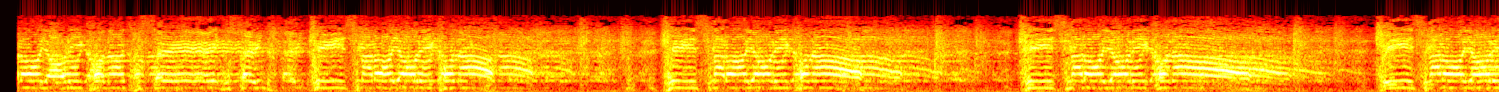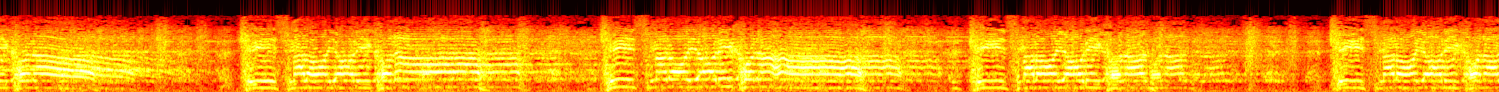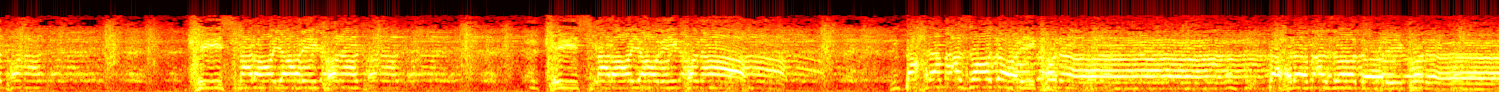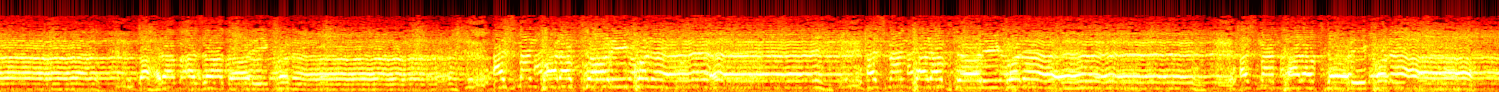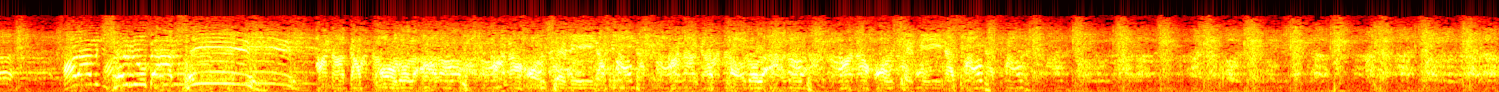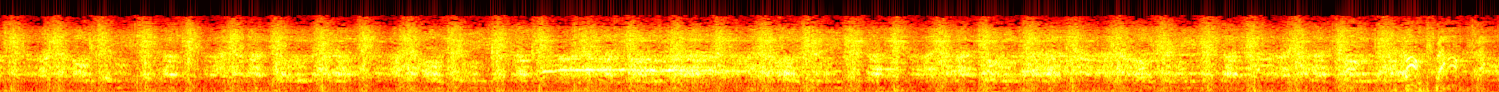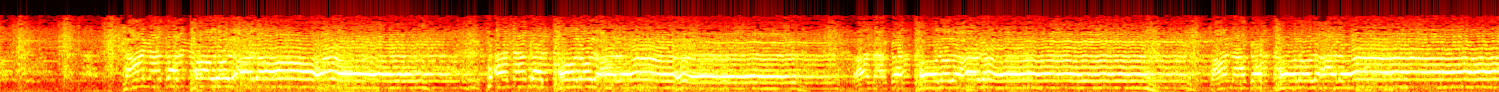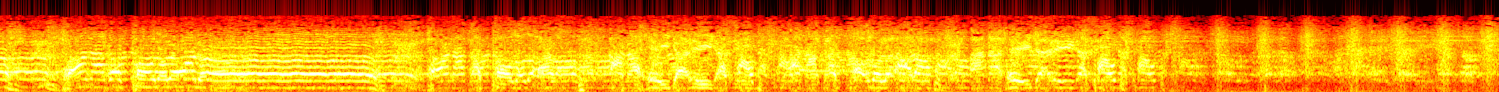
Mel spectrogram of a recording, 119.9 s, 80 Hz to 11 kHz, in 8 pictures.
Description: حضرت عباس ع ـ شور 20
